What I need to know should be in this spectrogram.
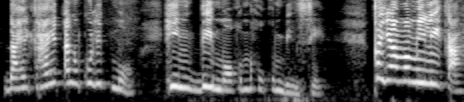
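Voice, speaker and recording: A woman's voice: sits high, sing-song, a little fast, pushed and bright, exaggerated voice. A woman playing an earnest, feisty young Filipino woman in a radio drama, speaking emotionally and emphatically. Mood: indignant. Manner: emotional, emphatic, mixes in English phrases.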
